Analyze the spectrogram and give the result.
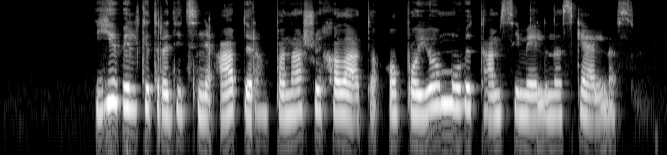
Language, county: Lithuanian, Utena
